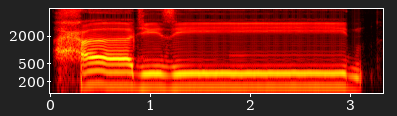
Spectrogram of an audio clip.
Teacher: ہا کو کھینچ کر پڑھیں گے ایک الف کے برابر، یہاں پر کھڑی زبر ہے اور حاجزین پر مد عارض وقفی ہوگی۔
